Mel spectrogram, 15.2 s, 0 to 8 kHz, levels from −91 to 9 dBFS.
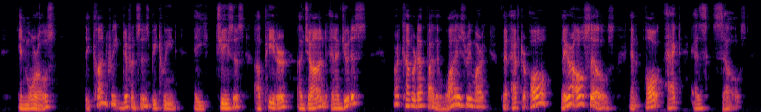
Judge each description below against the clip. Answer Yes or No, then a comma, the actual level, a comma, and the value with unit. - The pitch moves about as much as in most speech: No, wide, 8.9 semitones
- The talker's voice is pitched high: No, low, 120 Hz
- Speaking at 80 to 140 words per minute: Yes, slow, 135 wpm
